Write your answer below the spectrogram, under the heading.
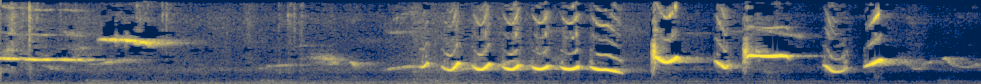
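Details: Sirtu singing hard: thin high whistles, then a fast train of looping, buzzy-edged notes followed by loud, separate sharp chirps, over faint background murmur.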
